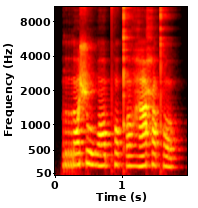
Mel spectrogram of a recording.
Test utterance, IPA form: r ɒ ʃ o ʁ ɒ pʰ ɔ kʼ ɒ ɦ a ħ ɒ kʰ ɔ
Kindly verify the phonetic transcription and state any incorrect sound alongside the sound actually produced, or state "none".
ʁ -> w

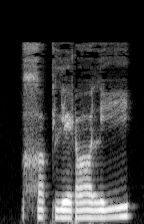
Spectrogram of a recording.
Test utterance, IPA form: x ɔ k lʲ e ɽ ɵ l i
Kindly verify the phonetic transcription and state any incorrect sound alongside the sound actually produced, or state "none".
ɵ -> ɔ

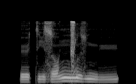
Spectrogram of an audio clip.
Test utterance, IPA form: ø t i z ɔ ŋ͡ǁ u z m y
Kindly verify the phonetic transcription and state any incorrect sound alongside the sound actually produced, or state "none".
none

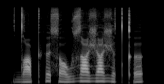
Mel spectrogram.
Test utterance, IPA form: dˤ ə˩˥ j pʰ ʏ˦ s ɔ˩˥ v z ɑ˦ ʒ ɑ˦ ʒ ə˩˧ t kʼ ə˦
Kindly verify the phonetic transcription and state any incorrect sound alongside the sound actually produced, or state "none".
v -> w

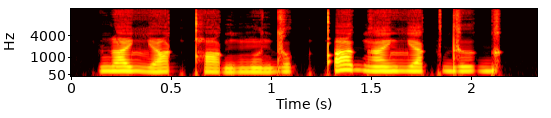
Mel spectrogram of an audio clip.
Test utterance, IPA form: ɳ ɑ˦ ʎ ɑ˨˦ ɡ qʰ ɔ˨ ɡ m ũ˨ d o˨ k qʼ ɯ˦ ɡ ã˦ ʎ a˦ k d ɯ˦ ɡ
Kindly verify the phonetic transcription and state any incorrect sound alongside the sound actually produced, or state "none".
none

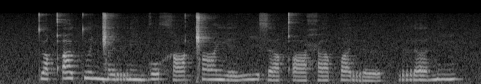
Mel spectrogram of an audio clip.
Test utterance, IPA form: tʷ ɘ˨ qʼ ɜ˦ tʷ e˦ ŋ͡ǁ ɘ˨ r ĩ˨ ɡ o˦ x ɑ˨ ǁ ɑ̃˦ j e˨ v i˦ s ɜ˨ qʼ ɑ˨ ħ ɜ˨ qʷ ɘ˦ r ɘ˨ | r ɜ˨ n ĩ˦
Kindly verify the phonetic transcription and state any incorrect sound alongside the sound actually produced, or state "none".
none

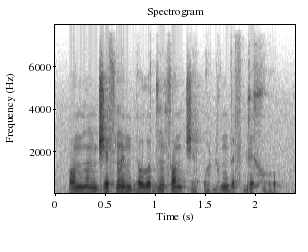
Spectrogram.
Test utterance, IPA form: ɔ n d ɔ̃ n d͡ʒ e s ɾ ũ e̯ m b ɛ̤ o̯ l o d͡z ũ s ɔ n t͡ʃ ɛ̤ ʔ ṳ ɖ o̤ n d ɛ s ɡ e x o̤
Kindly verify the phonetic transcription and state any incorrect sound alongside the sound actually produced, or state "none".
ṳ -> o̤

